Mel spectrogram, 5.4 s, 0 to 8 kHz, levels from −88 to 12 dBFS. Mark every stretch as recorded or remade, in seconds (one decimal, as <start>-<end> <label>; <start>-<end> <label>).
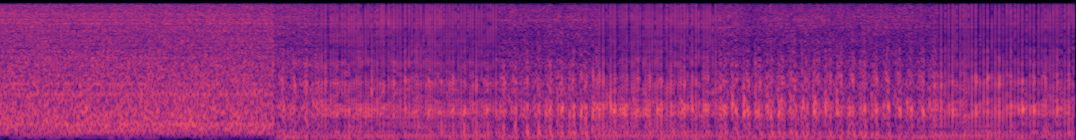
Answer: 0.0-1.6 recorded; 1.6-2.5 remade; 2.5-3.0 recorded; 3.0-3.6 remade; 3.6-4.7 recorded; 4.7-5.4 remade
